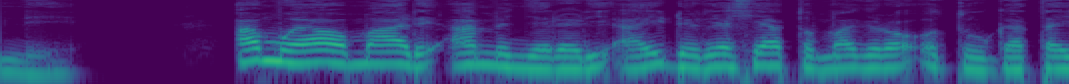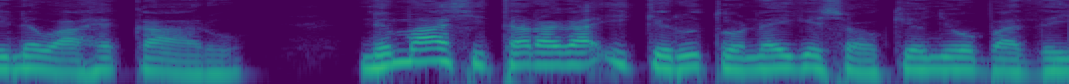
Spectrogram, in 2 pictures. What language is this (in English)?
Kikuyu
